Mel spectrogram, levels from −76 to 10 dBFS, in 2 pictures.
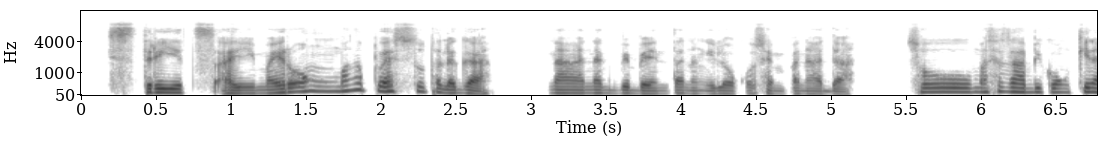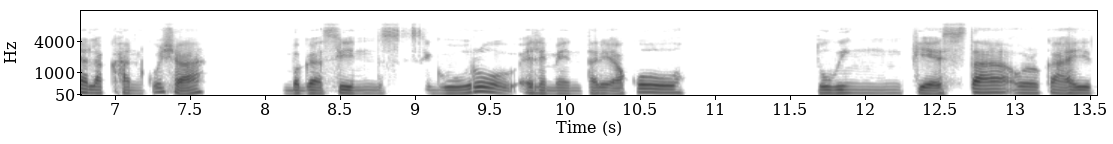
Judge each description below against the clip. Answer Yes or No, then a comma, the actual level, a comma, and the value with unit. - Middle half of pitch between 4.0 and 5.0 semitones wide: Yes, average, 4.5 semitones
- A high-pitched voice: No, low, 135 Hz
